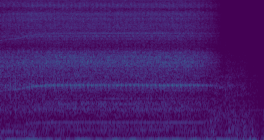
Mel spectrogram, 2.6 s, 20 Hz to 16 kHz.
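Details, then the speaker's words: Surgical drill reaming a 20 mm femoral tunnel after contacting the cortex (55 measured) during combined ACL and anterolateral ligament knee reconstruction; steady high-pitched motor whine for about two seconds, then winding down. "55, I'm in context I'm in contact with the cortex. 55 and I will drill 20 20 mm."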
